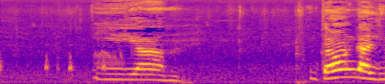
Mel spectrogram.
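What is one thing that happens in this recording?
A hen squawks loudly from a nest box.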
